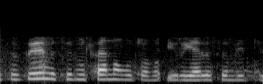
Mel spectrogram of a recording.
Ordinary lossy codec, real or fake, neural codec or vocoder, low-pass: MP3, 24 kbps; fake; codec, 24 kHz, 6 kbps, HILCodec; 3.6 kHz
